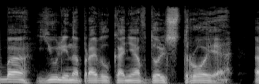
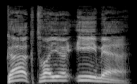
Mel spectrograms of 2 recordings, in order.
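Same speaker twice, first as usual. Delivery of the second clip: angry demand; 11 semitones higher, slower than usual. Acted. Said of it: "проревел Юлий, багровея от гнева".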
